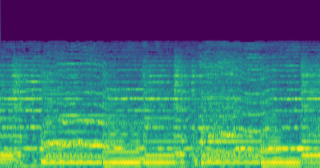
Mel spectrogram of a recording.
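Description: Rock band playing a song live, with held guitar chords that change every second or so.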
